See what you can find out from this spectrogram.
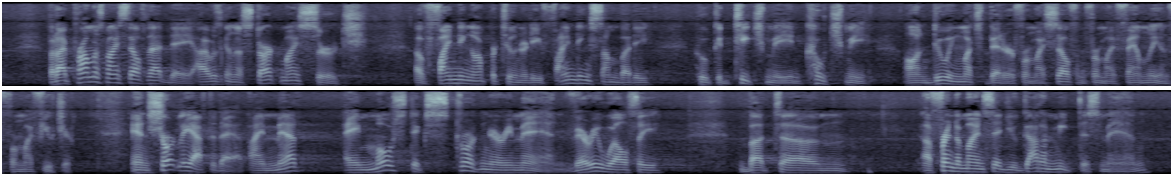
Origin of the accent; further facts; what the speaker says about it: Idaho, United States; I was raised in Southwest Idaho.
